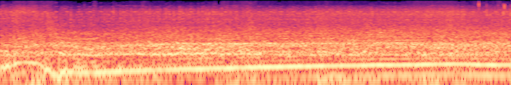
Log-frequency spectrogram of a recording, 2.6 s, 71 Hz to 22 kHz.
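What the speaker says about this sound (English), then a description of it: "I want that 5th gear to hit limiter." A classic Maserati in Forza Horizon 5 holds a steady high-pitched engine whine near the rev limiter in fifth gear, loud and continuous with a slight rising pitch after a brief dip at the start.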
